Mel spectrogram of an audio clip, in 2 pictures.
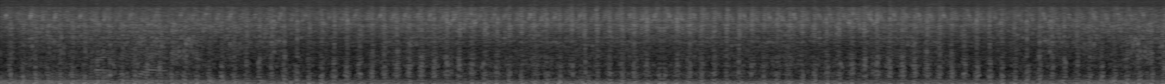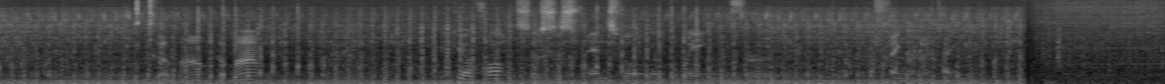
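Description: A helicopter's rotor thumps loudly and steadily, then cuts off.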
